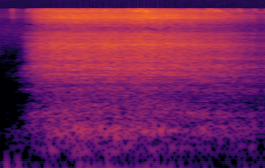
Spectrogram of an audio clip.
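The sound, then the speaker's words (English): A single slow, drawn-out breath, soft and airy, steady for about two seconds with no talking. “Thanks for breathing with me.”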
